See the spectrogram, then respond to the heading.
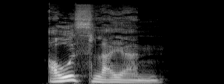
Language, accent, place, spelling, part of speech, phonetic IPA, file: German, Germany, Berlin, ausleiern, verb, [ˈaʊ̯sˌlaɪ̯ɐn], De-ausleiern.ogg
- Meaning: 1. to wear out (get wider or lose) 2. to get baggy (cloth) 3. to lose its stretch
